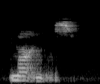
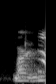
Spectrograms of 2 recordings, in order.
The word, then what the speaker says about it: Martins: a social security letter addressed to Enrique Angles Martins. I feel like it should be Martinez, but it's just spelled like Martin with an S on the end. Martins. – Oh, okay. – Plural well, Martin. – Martins.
